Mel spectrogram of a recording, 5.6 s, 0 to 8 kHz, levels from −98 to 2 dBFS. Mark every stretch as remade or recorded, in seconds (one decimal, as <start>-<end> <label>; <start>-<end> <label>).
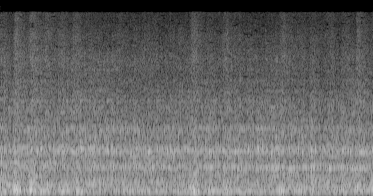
0.0-5.6 recorded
